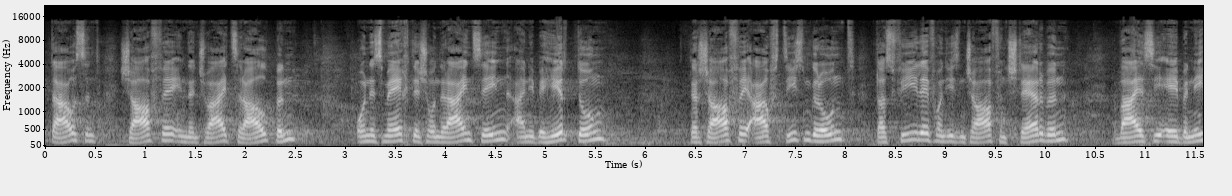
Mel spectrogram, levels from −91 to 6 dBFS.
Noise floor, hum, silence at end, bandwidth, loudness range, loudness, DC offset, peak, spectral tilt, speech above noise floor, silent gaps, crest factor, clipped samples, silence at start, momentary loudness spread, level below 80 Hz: -36 dBFS; none; 0 s; 15.5 kHz; 1 LU; -15 LUFS; under 0.1%; 0 dBFS; -4 dB/octave; 21 dB; none; 16 dB; under 0.1%; 0 s; 9 LU; -52 dBFS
